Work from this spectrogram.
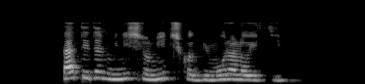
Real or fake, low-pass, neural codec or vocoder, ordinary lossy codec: real; 7.2 kHz; none; MP3, 64 kbps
